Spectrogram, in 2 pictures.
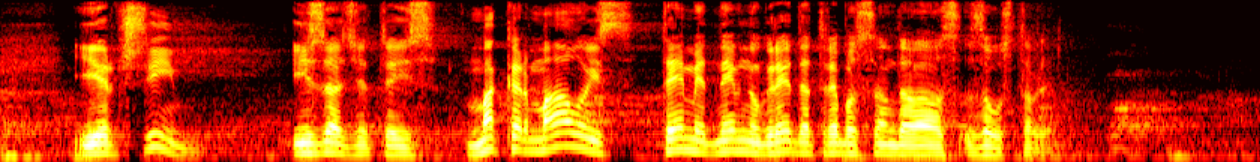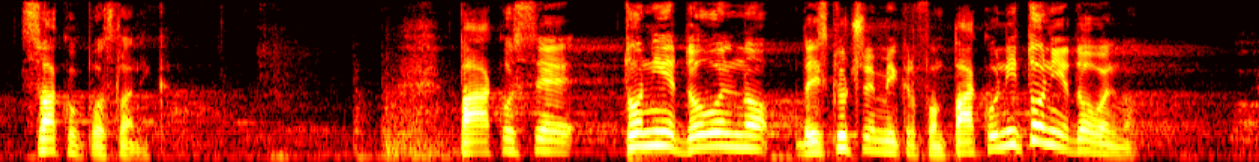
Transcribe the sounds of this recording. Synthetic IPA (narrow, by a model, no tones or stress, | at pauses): jeɾt͡ʃiːm | izaːd͡ʑe̞t̪e̞izmakaɾmaːlˠo̞iz̥t̪eːme̞d̪ne̞ːʋno̞ɡɾe̞ːd̪at̪ɾebaosamd̪aʋaʋaszaust̪a̰ʋʎa̰m | sʋako̞ɡ̚po̞slˠa̰nḭkḁ | paːko̞se̞t̪o̞ːnije̞d̪o̞ʋoʎno̞d̪aiskʎʲut͡ʃujemːikɾo̞fonpaːko̞nit̪o̞nijed̪o̞ʋo̞ʎno̞̰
